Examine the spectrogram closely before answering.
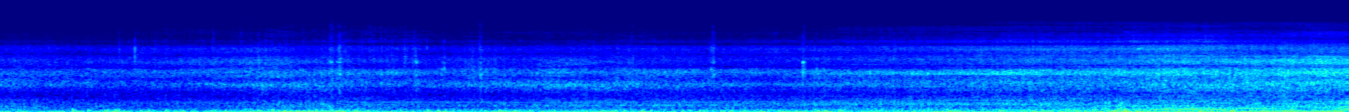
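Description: Wind rushing over the microphone of a handlebar-mounted camera on a moving bicycle, with a steady low rumble of road noise, getting louder in the last few seconds.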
